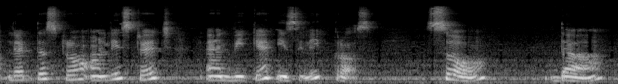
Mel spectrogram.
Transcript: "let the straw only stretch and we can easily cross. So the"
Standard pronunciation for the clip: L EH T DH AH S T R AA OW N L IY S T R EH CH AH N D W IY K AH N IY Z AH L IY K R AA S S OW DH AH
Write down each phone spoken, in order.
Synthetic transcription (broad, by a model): L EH T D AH S T R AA OW N L IY S T R EH CH AH N D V IY K AH N IY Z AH L IY K R AA S S OW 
